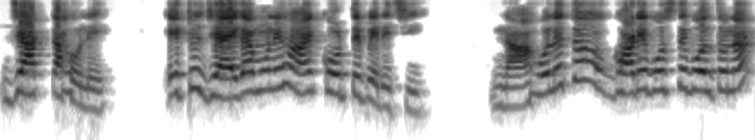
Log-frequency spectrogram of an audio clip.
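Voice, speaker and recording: A woman voicing a gentle, dutiful young bride, polite and soothing, in an audio story with dull sound. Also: high-pitched, lively intonation, takes it slowly, pauses often, heavily acted. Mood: hopeful.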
